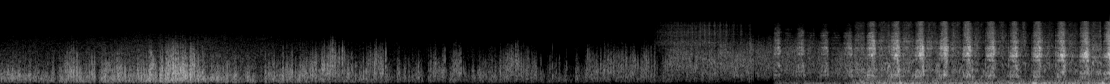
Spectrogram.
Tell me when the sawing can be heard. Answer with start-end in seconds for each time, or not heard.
6.5-11.0.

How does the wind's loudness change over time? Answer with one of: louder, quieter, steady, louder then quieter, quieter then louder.
quieter.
